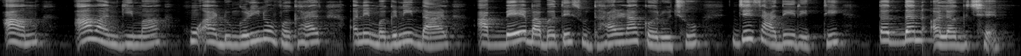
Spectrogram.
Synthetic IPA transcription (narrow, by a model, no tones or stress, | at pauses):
am | aʋãŋɡimãhũʔaɖũŋɡɭinoʋəɡʱaɾəneməɡnid̪aɭabebabət̪esud̪ʱaɾɳakəɾũt͡ʃʰũ | d͡ʒesad̪iɾit̪ʰːi | t̪əd̪ːənələɡt͡ʃʰe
